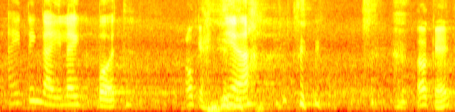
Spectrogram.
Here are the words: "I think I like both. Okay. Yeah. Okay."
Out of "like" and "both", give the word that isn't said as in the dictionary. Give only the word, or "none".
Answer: both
